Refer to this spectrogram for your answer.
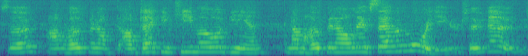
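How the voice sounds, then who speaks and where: With audible room echo and noticeable background noise, a woman speaks in a high pitch at a moderate pace, with hardly any pauses and fairly even intonation. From US South, North Carolina. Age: 70s. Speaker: grandmother being interviewed. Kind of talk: family oral history interview.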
